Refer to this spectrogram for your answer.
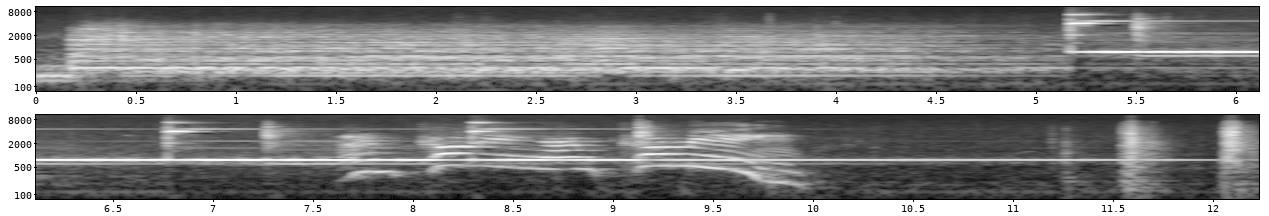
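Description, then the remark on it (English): A doorbell rings insistently in long, unbroken buzzing bursts, one ring running straight into the next, loud, while voices briefly speak over the later ring. “Have to rip the bell off the door, young man.”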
